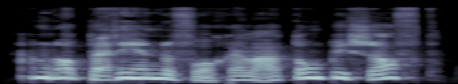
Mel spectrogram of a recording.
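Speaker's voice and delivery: high, scornful rough voice; mock the boy's softness; hard case scoffing at the lad; scoffing grandad Tommy. A narrator's reading.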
